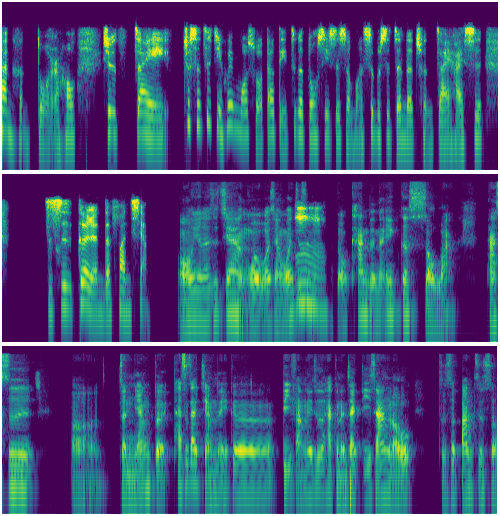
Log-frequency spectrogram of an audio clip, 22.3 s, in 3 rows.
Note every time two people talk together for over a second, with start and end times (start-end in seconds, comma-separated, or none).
none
